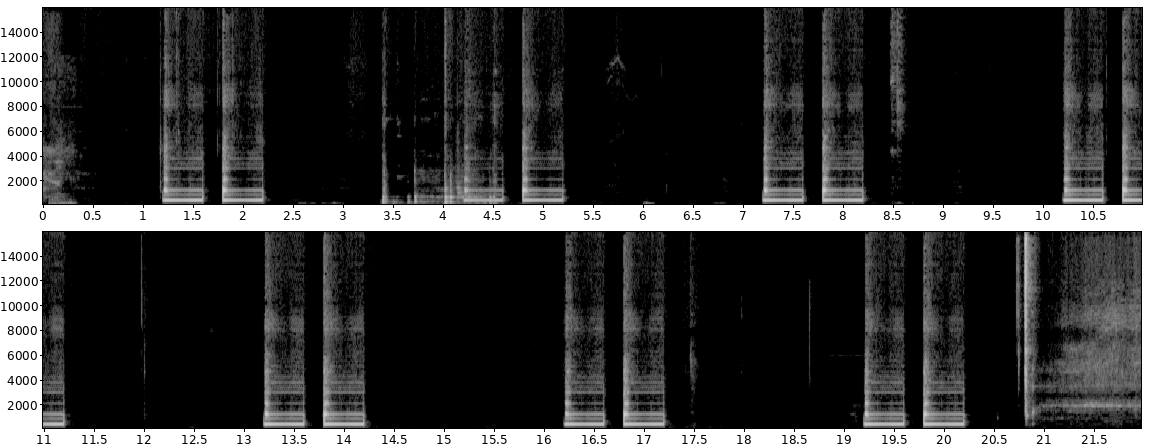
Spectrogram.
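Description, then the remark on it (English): A phone's ringback tone repeats in steady double pulses about every three seconds, six rings in all with no answer, after brief rustling and handling noise near the start. “let's uh, see if he'll answer. Just getting the phone out.”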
